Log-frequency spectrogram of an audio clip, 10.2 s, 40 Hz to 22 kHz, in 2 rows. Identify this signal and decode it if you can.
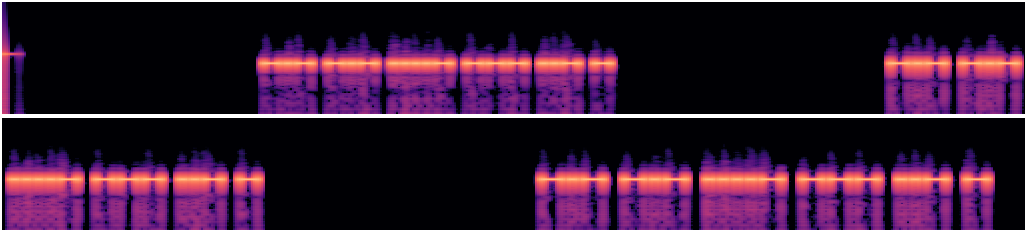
Morse code, heard as a keyed tone, about 40 wpm, 700 Hz. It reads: KK4OUT KK4OUT KK4OUT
